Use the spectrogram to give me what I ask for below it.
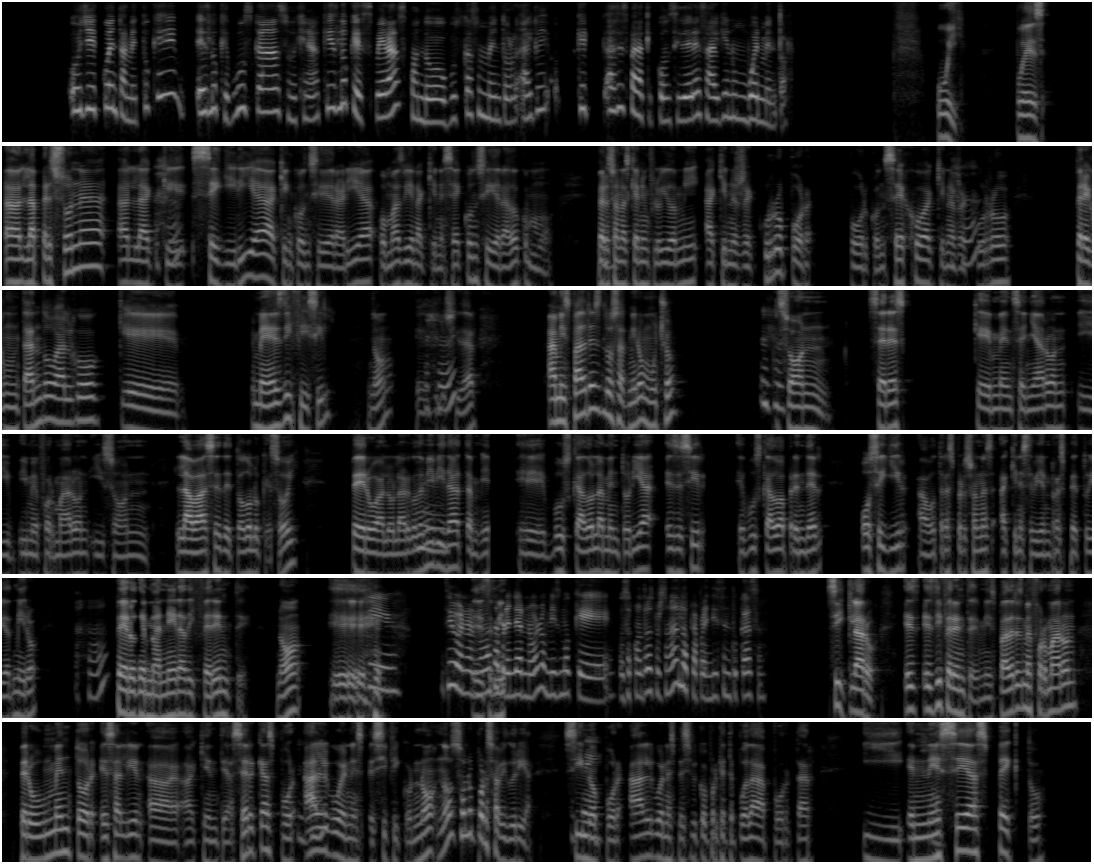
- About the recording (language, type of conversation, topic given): Spanish, podcast, ¿Qué esperas de un buen mentor?
- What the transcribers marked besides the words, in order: unintelligible speech; laughing while speaking: "Eh"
